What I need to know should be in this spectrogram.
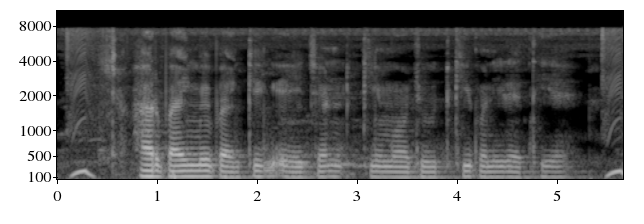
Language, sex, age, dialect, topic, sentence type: Hindi, male, 36-40, Awadhi Bundeli, banking, statement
